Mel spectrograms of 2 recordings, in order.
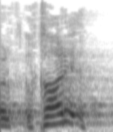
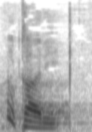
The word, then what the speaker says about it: القارئ: القاري أو القارئ من أيش؟ من القراءة. وقد تسهلون فتحذفون الهمزة وتقولون القاري، وهي لهجة من لهجة العرب.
